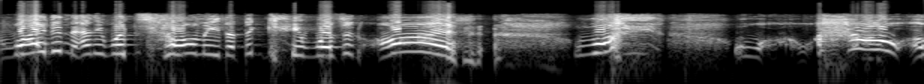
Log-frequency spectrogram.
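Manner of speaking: high, loud shrieking what, what; shocked disbelief. Real, not acted. Streamer finding the game wasn't on, shrieking in shock. Finds game capture was off.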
